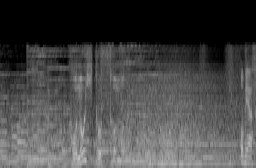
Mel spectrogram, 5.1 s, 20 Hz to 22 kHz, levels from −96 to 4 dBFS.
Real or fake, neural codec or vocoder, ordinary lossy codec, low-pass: fake; codec, 16 kHz in and 24 kHz out, 1 kbps, XY-Tokenizer; none; 7.2 kHz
